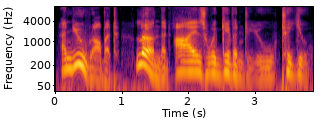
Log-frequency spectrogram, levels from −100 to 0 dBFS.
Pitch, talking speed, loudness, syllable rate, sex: 110 Hz, 185 wpm, -21 LUFS, 4.9 syllables/s, male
